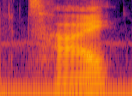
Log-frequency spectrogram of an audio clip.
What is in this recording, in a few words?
"cai", Chinese; 才; only then; adverb; Chinese lessons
